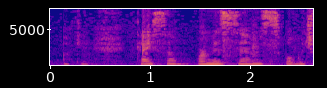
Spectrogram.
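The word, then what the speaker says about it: Kiasa: s i Ms okay and how do you pronounce that kaisa okay kaisa or Miss Sims what would you like to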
